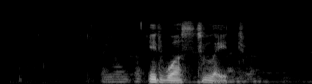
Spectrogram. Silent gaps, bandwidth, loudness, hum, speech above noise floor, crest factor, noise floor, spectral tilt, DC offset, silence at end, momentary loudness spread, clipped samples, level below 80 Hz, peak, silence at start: none; 8 kHz; -29 LUFS; none; 43 dB; 22 dB; -73 dBFS; -6 dB/octave; under 0.1%; 0.55 s; 24 LU; under 0.1%; -66 dBFS; -10 dBFS; 1.05 s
